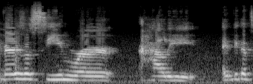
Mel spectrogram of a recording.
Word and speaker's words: Halle: I think they're gonna do like the iconic scenes, like there's a scene where Halle, I think that's how you say her name, Halle Bailey.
